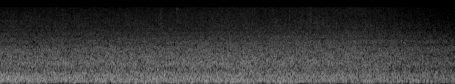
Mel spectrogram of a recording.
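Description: Ocean surf washing onto a beach: a steady, even rush of breaking waves that begins to fade near the end.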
